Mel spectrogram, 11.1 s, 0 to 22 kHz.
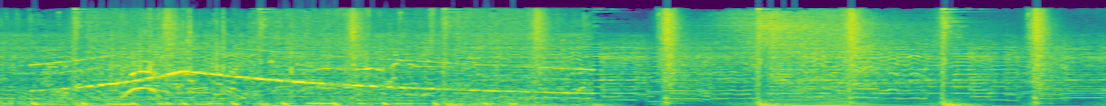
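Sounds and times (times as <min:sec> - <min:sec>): background music with steady beat: 0:00.0 - 0:11.0
siren rising and falling: 0:00.2 - 0:06.2.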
